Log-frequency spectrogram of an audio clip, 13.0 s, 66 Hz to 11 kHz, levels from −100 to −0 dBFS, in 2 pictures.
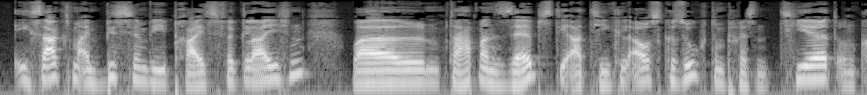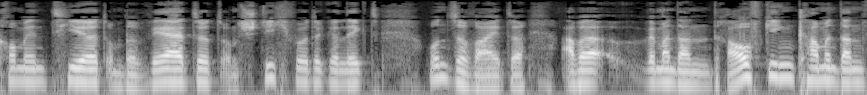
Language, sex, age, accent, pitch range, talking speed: German, male, 40-59, Austrian, 115-140 Hz, 160 wpm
